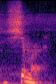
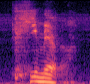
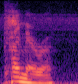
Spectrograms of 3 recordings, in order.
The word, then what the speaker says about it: Chimera: the creature as a shimmer now it's actually in Greek it is actually pronounced Kimera or Chimera is what it should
